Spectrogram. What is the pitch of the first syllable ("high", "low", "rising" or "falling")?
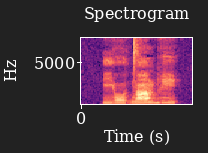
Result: low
